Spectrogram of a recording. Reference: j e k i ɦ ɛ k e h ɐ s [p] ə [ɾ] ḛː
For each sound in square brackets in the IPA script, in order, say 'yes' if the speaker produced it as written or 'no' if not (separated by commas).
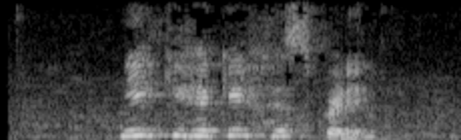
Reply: yes, no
